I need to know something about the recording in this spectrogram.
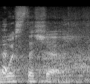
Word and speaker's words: Worcestershire: I say Worcestershire. I say Worcester. What happened to the shirt? You don't say the shirt.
